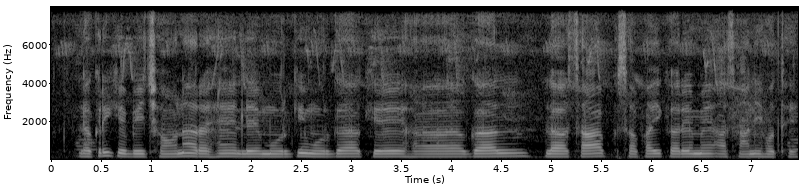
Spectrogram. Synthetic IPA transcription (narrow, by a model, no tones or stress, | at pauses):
ləkɾikebiːt͡ʃɦoːnaɾəɦẽleːmʊɾɡimʊɾɡakeɦɡəlləsaːp̚səpʰaːikəɾemẽaːsaːniɦoːt̪ɦeː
